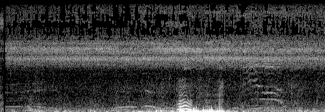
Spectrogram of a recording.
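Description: A steady high insect chorus, cricket-like, with indistinct voices speaking briefly a few times, loudest about three and a half seconds in.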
